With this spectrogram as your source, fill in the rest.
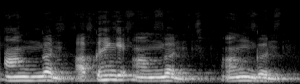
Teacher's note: जैसे कि आंगन, आप कहेंगे आंगन, आंगन, तो आप आंग आ बोल के देखिए आंग, तो इसमें आधा मुंह से निकलेगा, आधा नाक से निकलेगा वायु। इसी वजह से इसको क्या कहते हैं, अनुनासिक कहते हैं।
